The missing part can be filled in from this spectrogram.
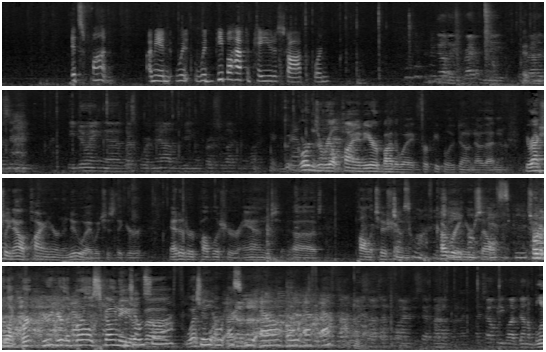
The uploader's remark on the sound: From the Citizen Journalism Unconference 2006 proceedings at Harvard Law School.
